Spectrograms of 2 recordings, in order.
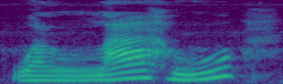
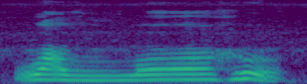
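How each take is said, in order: First: The L sound is light and thin. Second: The L sound is heavy and thick. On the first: The speaker calls it wrong. "jangan hanya membaca wallahu" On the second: The speaker calls it right. "harus ditebalkan"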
